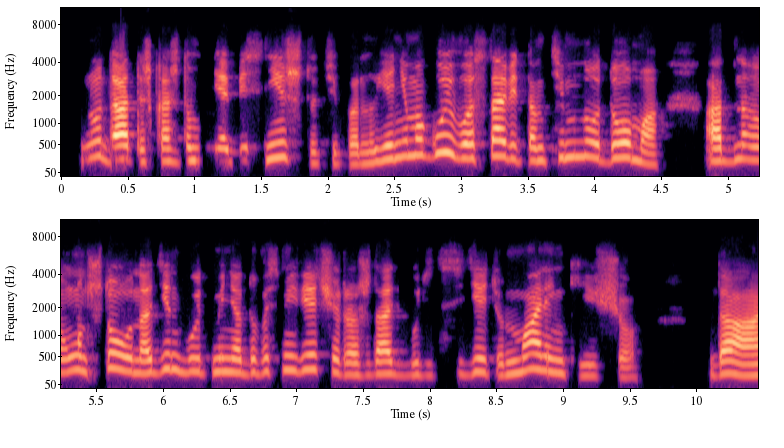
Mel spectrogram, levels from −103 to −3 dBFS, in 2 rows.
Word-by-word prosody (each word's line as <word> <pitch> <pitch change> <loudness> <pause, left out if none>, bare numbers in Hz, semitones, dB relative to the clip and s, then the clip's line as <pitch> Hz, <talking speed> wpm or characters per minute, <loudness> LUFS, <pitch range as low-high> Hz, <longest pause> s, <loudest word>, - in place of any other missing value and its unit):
Ну 270 +5 -4
да, 235 +1 +10
ты 200 - -9
ж - - -6
каждому 210 +1 -3
не 215 - +2
объяснишь, 275 - -4
что, 180 - -7
типа: 170 -1 -7
"Ну, 175 +2 -7
я 230 +5 +1
не 270 +3 -3
могу 310 +3 0
его 320 -8 +3
оставить, 255 -1 +4
там 220 0 -1
темно 270 +4 -3
дома. 250 -11 +2 0.3
Одна 225 +2 +2
он 245 +1 -3
что, 275 +4 -1
он 235 -4 -1
один 245 +5 -1
будет 230 -1 -8
меня 230 -1 -2
до 225 +2 -8
8 235 +3 -7
вечера 240 -7 -2
ждать, 195 0 0
будет 180 -1 -15
сидеть? 210 +2 -7
Он 180 +2 -7
маленький 225 -6 0
ещё?" 155 -3 -10 0.5
Да, 190 -3 +5
225 Hz, 200 wpm, -23 LUFS, 200-260 Hz, 0.5 s, да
